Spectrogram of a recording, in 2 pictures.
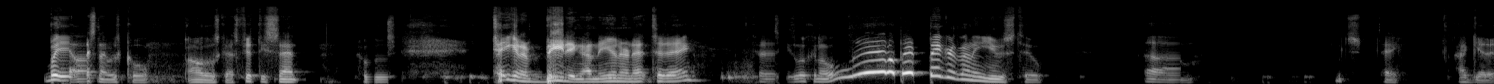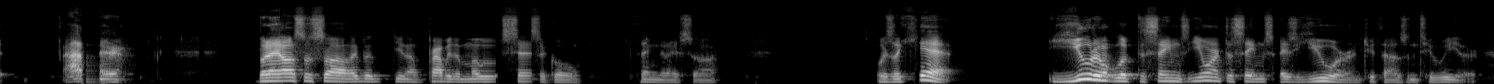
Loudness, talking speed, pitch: -18 LUFS, 145 wpm, 135 Hz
